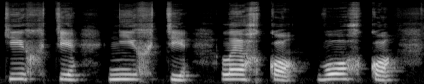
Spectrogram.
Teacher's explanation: г у нас оглушується перед глухими приголосними звуками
